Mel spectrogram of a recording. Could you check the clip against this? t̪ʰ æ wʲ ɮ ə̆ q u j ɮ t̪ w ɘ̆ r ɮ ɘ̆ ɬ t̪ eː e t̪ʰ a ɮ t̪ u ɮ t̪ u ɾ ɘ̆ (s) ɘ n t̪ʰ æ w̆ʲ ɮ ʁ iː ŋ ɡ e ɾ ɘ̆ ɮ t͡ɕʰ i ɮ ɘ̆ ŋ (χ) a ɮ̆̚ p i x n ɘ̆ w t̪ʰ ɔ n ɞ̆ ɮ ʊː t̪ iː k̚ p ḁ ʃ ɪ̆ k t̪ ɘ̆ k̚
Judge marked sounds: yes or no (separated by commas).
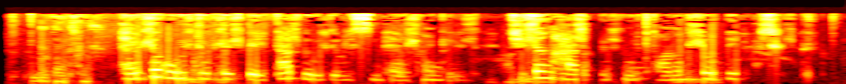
yes, yes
